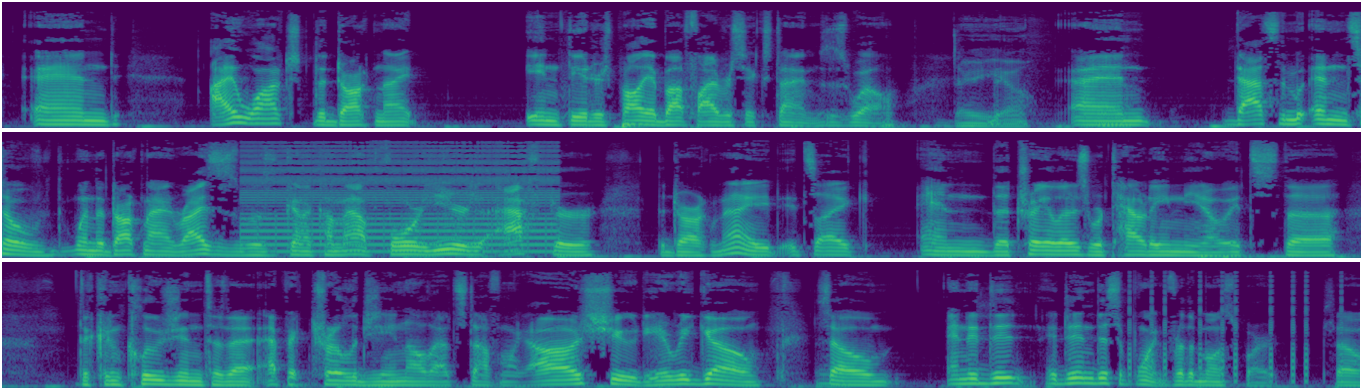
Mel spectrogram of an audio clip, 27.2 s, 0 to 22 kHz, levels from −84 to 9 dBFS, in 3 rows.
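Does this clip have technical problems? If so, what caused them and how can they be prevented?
Yes. From 10.65 to 12.78 s, GSM phone buzz appears. A nearby 2G phone in a call pulses 217 times a second. The audio circuit rectifies the pulses into a harsh, harmonic-rich buzz about 8 dB below the speech. Keeping phones away from microphones, cables and preamps, or switching them to flight mode, prevents it.

From 25.63 to 27.06 s, just after "it did it didn't", GSM signalling bursts appear. These are galloping ticks and short 217 Hz buzzes, roughly 10 dB under the speech, from a phone exchanging brief signalling bursts. Well-shielded, balanced cabling and distance from any phone prevent this too.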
